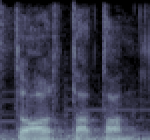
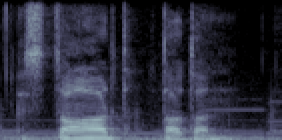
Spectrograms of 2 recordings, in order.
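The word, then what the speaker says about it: tarte Tatin: The pronunciation in the French, this is, I know it sounds a little funny, but it's tart tatin. Tart tatin, right?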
